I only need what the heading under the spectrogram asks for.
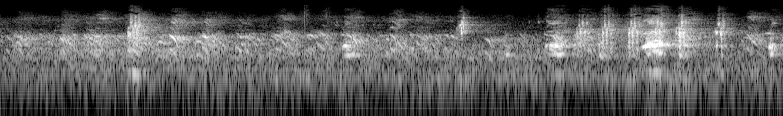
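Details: Helmeted guineafowl in an English churchyard in Northamptonshire: scattered harsh squawking bursts over a quieter background, one near the start and a louder cluster of rasping notes toward the end.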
